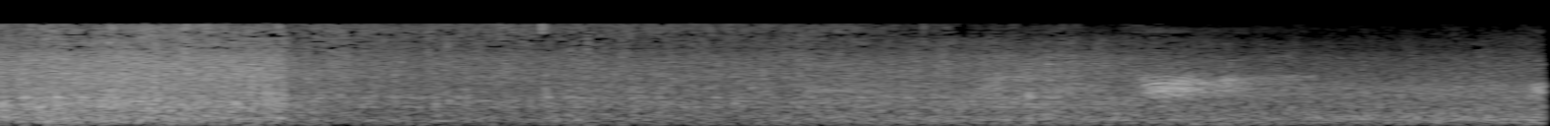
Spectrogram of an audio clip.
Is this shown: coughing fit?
no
